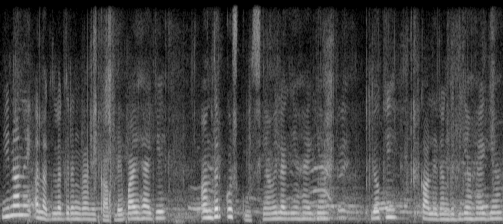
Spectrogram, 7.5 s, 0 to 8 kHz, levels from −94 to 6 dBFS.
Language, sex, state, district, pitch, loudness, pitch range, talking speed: Punjabi, male, Punjab, Kapurthala, 210 Hz, -19 LUFS, 195-230 Hz, 165 wpm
